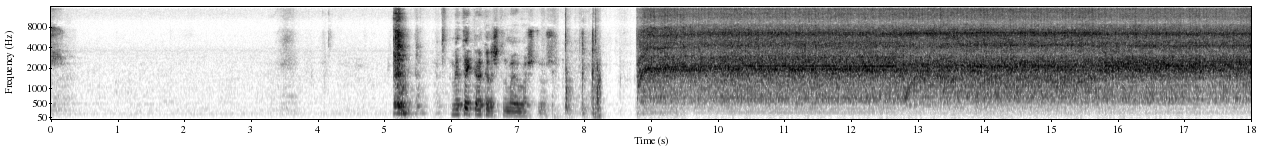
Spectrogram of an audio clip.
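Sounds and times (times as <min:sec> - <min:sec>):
blender motor whine: 0:08.8 - 0:18.0.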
